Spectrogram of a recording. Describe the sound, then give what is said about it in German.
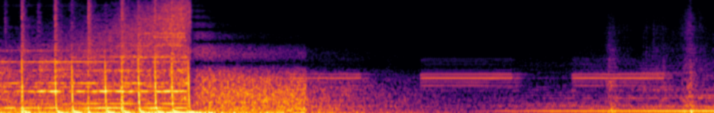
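A ship's alarm bell rings loudly and rapidly for about two seconds on a passenger ship, then falls away, followed by fainter, intermittent electronic alarm tones over a low mechanical hum. “Was ist das für ein Geräusch? Eine Glocke? Ein Wecker?”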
